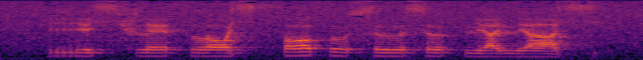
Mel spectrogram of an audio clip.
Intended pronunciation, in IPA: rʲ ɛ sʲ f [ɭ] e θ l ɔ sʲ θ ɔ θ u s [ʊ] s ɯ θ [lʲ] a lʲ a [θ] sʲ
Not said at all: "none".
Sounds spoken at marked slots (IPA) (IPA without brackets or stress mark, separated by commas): l, ɯ, lʲ, none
